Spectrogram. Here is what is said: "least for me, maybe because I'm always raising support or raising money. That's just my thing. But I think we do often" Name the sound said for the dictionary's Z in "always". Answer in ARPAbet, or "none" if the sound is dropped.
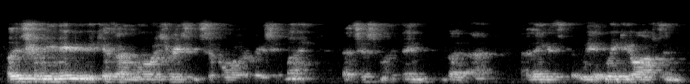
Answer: Z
